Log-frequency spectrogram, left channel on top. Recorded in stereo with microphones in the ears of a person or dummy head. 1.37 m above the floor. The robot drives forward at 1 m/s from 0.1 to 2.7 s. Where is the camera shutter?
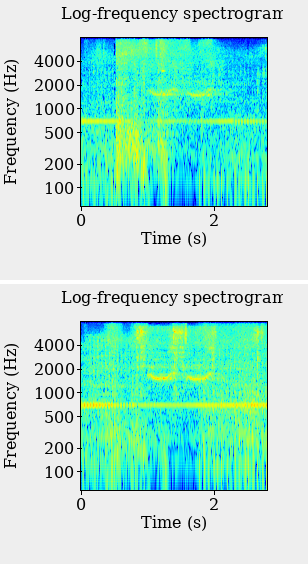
80° right, 7 m; by 2.7 s 85° right, 7 m.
